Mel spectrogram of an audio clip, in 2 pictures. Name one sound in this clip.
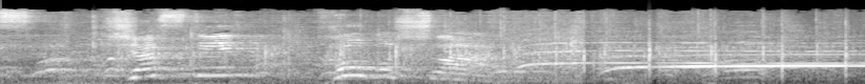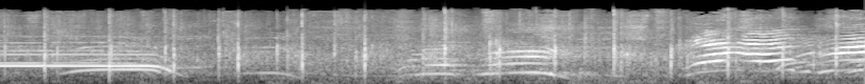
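A crowd claps and whistles.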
